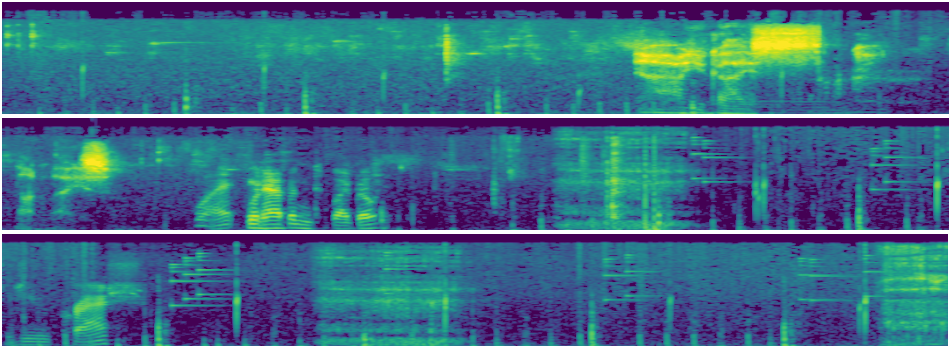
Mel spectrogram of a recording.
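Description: A pickaxe chips and knocks at stone in quick taps.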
